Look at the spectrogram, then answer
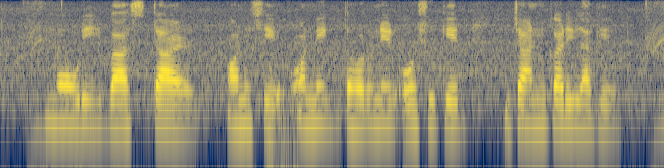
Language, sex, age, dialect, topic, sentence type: Bengali, female, 18-24, Northern/Varendri, agriculture, statement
